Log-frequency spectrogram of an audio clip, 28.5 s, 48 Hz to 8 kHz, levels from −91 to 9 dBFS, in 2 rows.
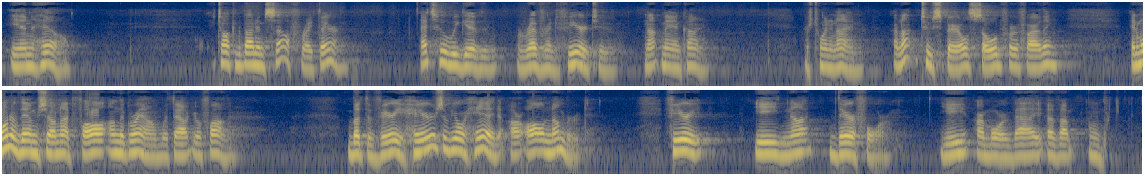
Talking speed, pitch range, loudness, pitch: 125 wpm, 145-180 Hz, -15 LUFS, 160 Hz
